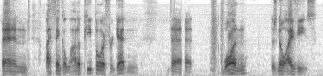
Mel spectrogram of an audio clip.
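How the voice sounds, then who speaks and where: Lower-voiced man arguing his point. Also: takes it slowly, a bit bright. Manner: argumentative, hedging with fillers, swearing. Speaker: podcast co-host. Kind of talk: casual sports chat.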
